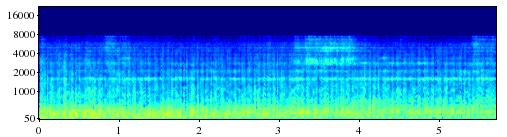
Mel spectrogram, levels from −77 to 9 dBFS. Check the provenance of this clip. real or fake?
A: fake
